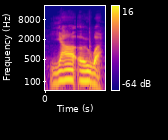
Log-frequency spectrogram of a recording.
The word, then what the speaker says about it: Yahweh: So you could say God's name phonetically, and it is Yhwh, Yahweh.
